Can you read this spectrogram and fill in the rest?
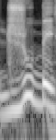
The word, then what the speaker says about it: Jubai: Alors Djoubé, ça s'écrit J-U-B-A-I. Swimwear, S-W-I-M-W-E-A-R.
